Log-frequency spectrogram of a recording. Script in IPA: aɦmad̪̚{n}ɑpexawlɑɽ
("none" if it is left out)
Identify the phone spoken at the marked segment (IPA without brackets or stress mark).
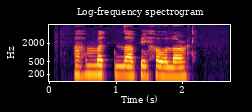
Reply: n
